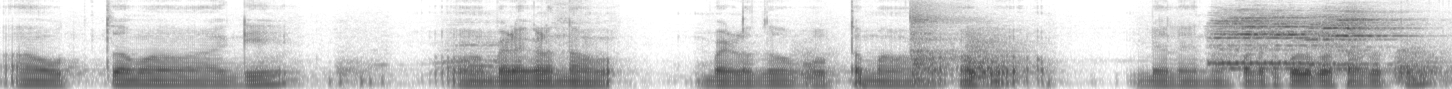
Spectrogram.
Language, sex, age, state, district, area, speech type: Kannada, male, 30-45, Karnataka, Hassan, rural, spontaneous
